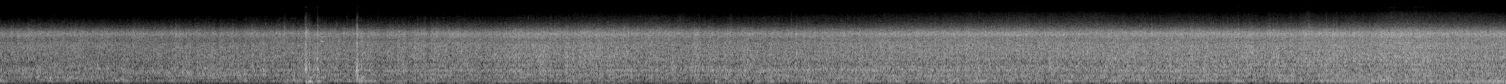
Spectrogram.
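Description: Heavy rain pelting a car's roof and windows, heard from inside the cabin as a steady hiss that grows slightly louder. There are two brief clicks about three seconds in, and from about four seconds in a low rumble of the car driving on the wet road joins it.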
